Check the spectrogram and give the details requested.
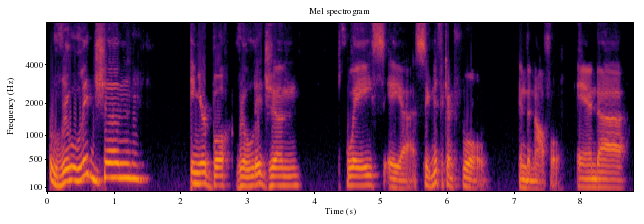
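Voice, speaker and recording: A man hosting a book interview, asking halting questions with fillers. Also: medium pitch, expressive, mellow. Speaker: interview host.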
